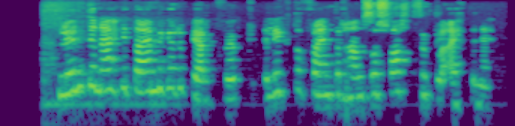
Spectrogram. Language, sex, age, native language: Icelandic, female, 40-49, Icelandic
